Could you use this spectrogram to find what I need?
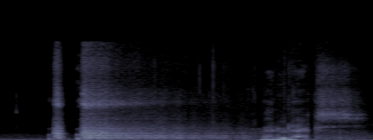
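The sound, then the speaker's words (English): A deep inhalation during a guided evening meditation breathing exercise: a long, soft, airy intake of breath lasting well over a second, then a shorter, louder breath. “So inhale, and then relax. Inhale, count to six and tense.”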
